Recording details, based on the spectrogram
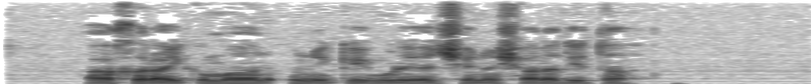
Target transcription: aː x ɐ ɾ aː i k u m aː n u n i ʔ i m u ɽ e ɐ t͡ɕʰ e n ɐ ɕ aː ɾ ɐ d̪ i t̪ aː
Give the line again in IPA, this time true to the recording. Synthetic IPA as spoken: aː x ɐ ɾ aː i k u m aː n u n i k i m u ɽ e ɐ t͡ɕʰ e n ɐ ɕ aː ɾ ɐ d̪ i t̪ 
